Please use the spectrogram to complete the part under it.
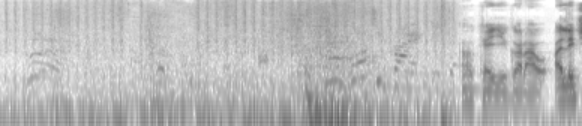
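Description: Video game energy weapons fire and whoosh.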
